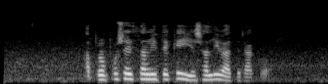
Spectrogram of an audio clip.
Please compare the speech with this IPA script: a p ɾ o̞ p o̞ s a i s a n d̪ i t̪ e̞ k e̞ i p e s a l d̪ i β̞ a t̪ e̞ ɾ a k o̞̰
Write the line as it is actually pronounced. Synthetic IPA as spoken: a p ɾ o̞ p o̞ s a i s a n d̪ i t̪ e̞ k e̞ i e s a l d̪ i β̞ a t̪ e̞ ɾ a k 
